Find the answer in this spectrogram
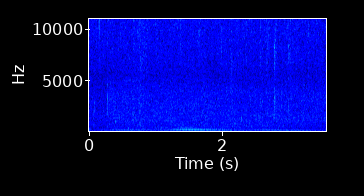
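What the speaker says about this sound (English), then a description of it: "it's raining out here" Steady rain falls in the video game Wuthering Waves, a soft continuous patter over a low rumbling drone, faint and even with no voices.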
